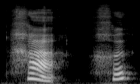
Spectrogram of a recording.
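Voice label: "kha", Arabic letter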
